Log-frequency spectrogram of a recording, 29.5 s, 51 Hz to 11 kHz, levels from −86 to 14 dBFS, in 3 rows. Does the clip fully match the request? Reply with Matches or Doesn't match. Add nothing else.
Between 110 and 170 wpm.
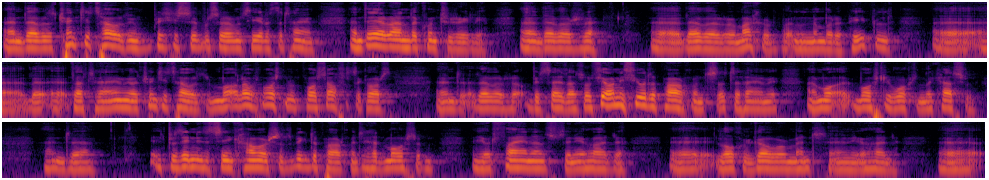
Doesn't match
